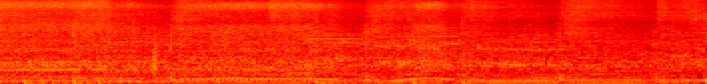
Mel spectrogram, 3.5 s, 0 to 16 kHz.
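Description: An old Ferrari accelerates in the racing game Forza Horizon 5, its engine droning steadily and close with the pitch rising and dipping through gear changes, loud and continuous with no talk over it.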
